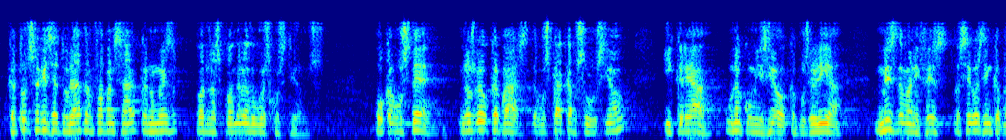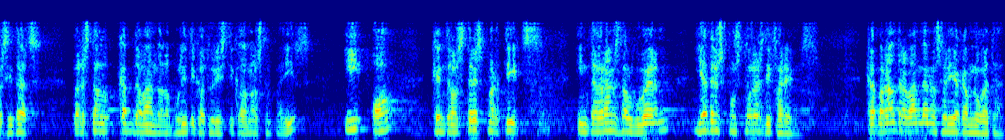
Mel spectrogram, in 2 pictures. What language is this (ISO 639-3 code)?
cat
